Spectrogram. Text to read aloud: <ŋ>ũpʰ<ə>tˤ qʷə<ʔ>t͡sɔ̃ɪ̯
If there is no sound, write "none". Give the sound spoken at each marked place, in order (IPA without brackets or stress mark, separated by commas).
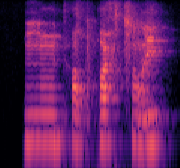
ŋ, ʉ, ħ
